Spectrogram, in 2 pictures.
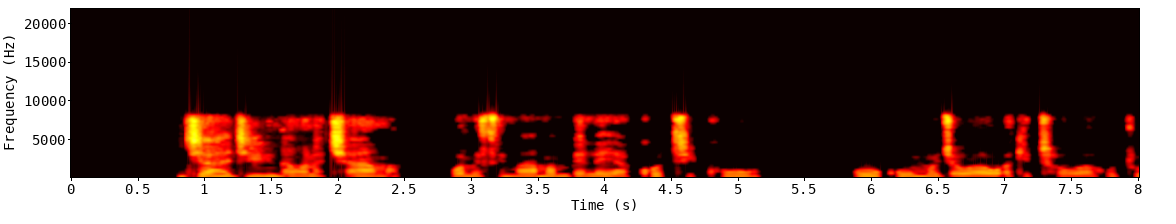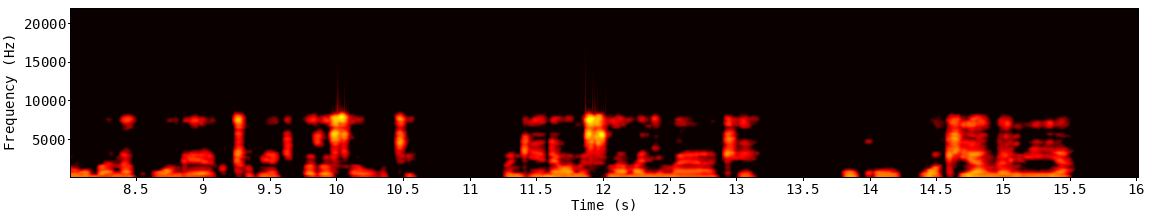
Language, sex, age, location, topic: Swahili, female, 25-35, Kisumu, government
